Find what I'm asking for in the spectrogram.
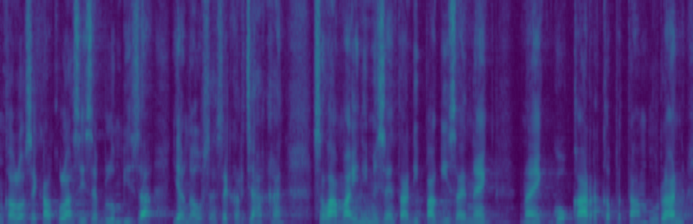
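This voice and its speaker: A middle-aged man preaching a conversational sermon in a church, swinging from loud exclamations to quiet, intimate asides. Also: a little high. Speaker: pastor.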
